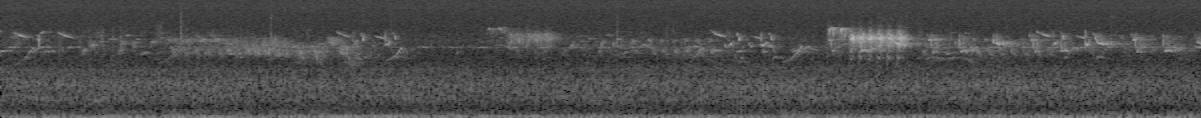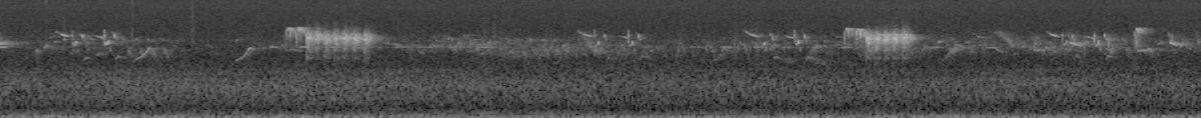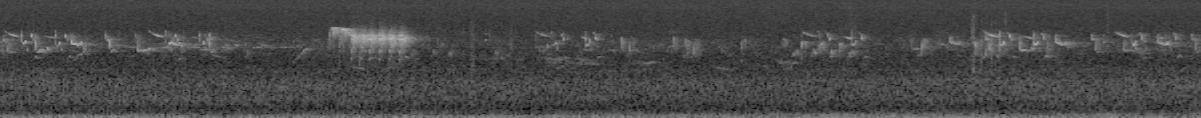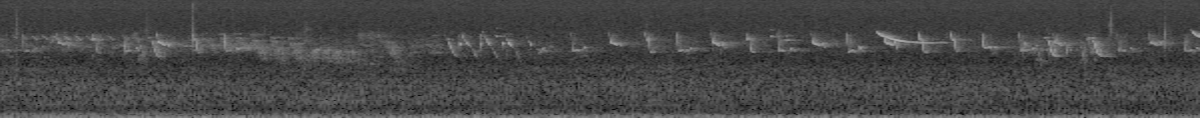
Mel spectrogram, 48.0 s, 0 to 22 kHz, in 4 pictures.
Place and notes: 09:29 Berlin Buch, Lietzengraben - wetland ambience. Bird pulling fake fur from the microphone's wind protection.
Deutschland, 16 April 2022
